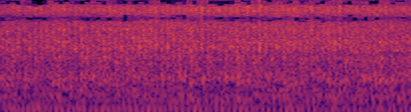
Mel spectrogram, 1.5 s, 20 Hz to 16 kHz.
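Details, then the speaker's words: 1994-97 Ford F250 OBS 7.3 Powerstroke diesel idling just after fuel bowl delete and electric fuel pump conversion, regulator showing 60 PSI (64-68 expected): steady, even, consistent idle, fuel pump audible, no misses or knocks; normal, sounds healthy. "But for the most part, it just sounds so much better. Sounds so much more consistent. Just sounds healthy. It just sounds like it's getting exactly what it wants."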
